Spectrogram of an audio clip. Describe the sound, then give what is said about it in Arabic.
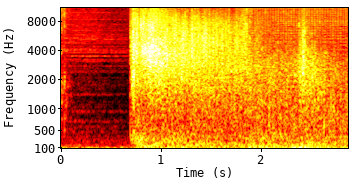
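A loud explosion, the blast that killed Qassem Soleimani, erupts after a brief low rumble, its broad blast rolling into a sustained roar of debris and reverberation that fills the rest of the moment. No one speaks. “هنا انفجار انهى قاسم سليماني ليفتح الافق امام الاسئله الصعبه والغاز ايران وحلفائها في المعادله الاقليميه الملتهبه”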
